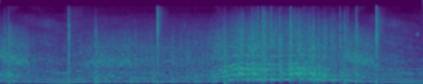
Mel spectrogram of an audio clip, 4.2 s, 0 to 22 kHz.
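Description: A racing car engine in a video game drones steadily, its pitch climbing and falling as it revs, with sharp clicks cutting through at intervals, a P4/5 Competizione at Monza.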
